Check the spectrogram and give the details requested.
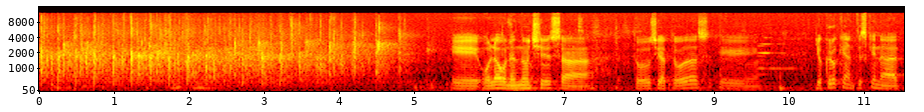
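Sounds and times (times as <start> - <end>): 
audience applause: 0.0 - 4.9
speech: 5.5 - 9.7, 10.4 - 11.5.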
